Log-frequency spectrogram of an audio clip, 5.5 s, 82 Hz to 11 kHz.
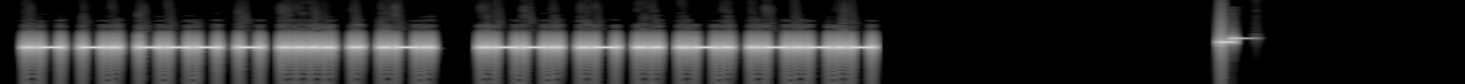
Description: Morse code, heard as a keyed tone, about 44 wpm, 700 Hz. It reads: ANOTHER PAIR.
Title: Sentences from Top 1200 Words 45wpm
